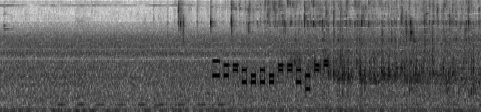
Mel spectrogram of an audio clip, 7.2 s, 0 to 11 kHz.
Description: Multi-frequency trunk signalling (R1, as on North American trunks), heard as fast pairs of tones, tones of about 70 ms, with phone line noise and kitchen noise. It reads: KP 90535300520 ST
